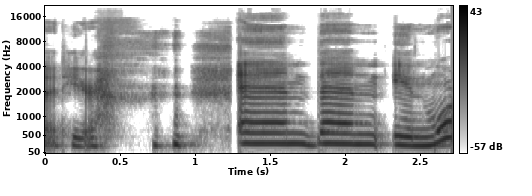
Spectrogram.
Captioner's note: chuckles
